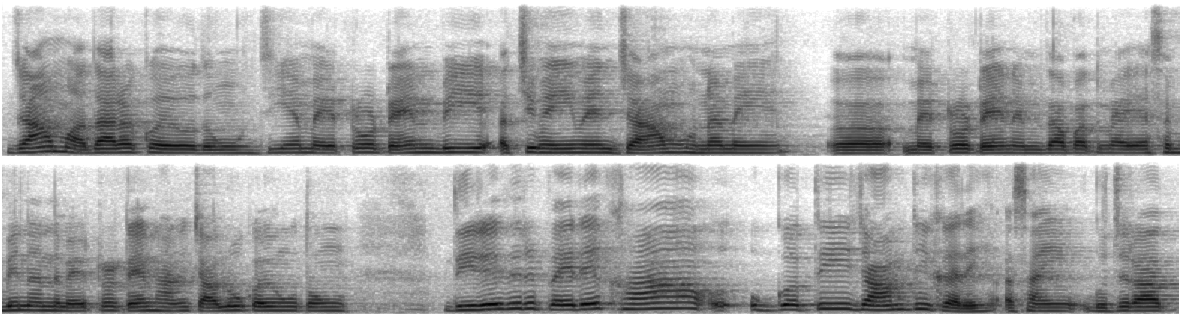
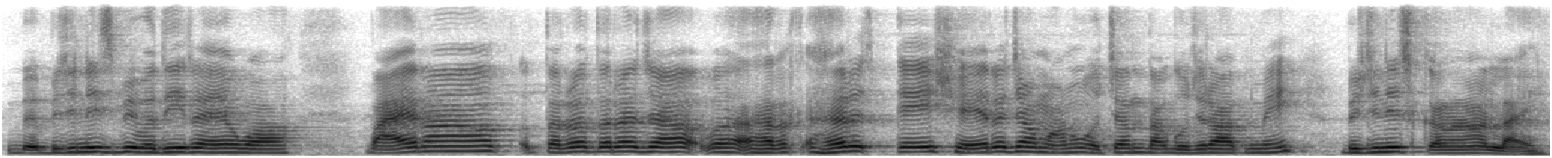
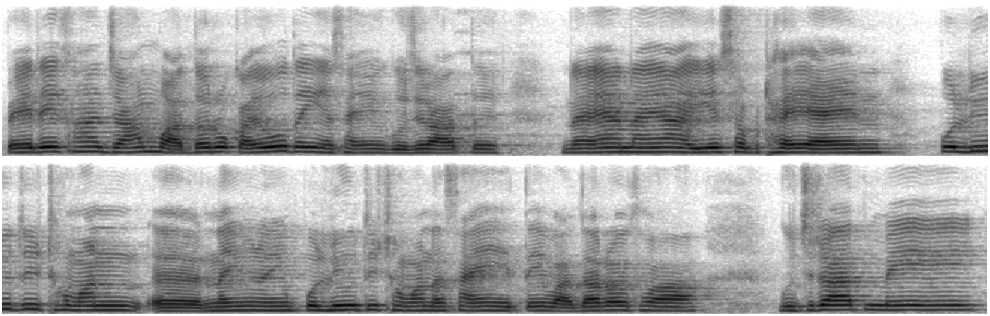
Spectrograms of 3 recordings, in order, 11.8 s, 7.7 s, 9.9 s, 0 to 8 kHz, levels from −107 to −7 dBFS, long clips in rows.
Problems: none marked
